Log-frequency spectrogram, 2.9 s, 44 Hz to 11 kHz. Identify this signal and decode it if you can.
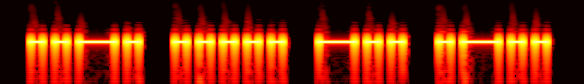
Morse code, heard as a keyed tone, about 20 wpm, 700 Hz. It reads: F5DL
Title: DXCC-100 Call Signs - 4 Characters - 20wpm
